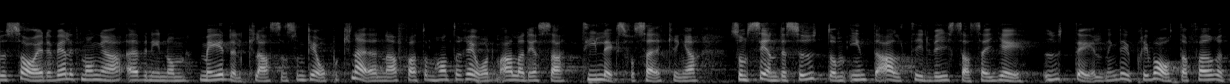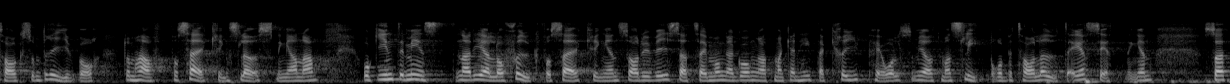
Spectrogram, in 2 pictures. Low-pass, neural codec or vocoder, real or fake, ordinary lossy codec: 7.2 kHz; none; real; none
